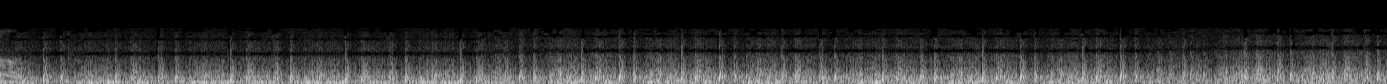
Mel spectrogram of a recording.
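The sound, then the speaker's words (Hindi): A train running on rails between Nadiad and Dakor: a loud, steady rumble carrying a rapid, uneven clatter of wheels the whole way through. “गाड़ी चली भजिए लिए और अंदर खा रहे हैं खाने वाला खा रहा है रेल चलाने वाला चला रहा है सुनाई पड़ रहा है रेल का आवाज”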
